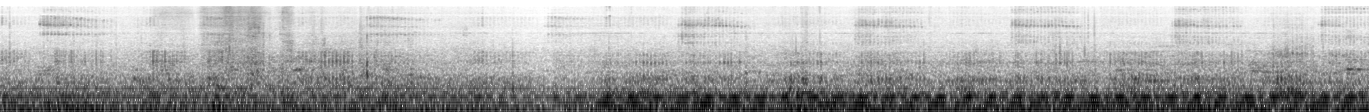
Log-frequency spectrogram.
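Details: Mother cat purring six hours after giving birth to four kittens, three males and one female, in a prepared birthing nest at home; a steady low rumbling purr throughout, with soft airy hiss bands recurring roughly every one to one and a half seconds.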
